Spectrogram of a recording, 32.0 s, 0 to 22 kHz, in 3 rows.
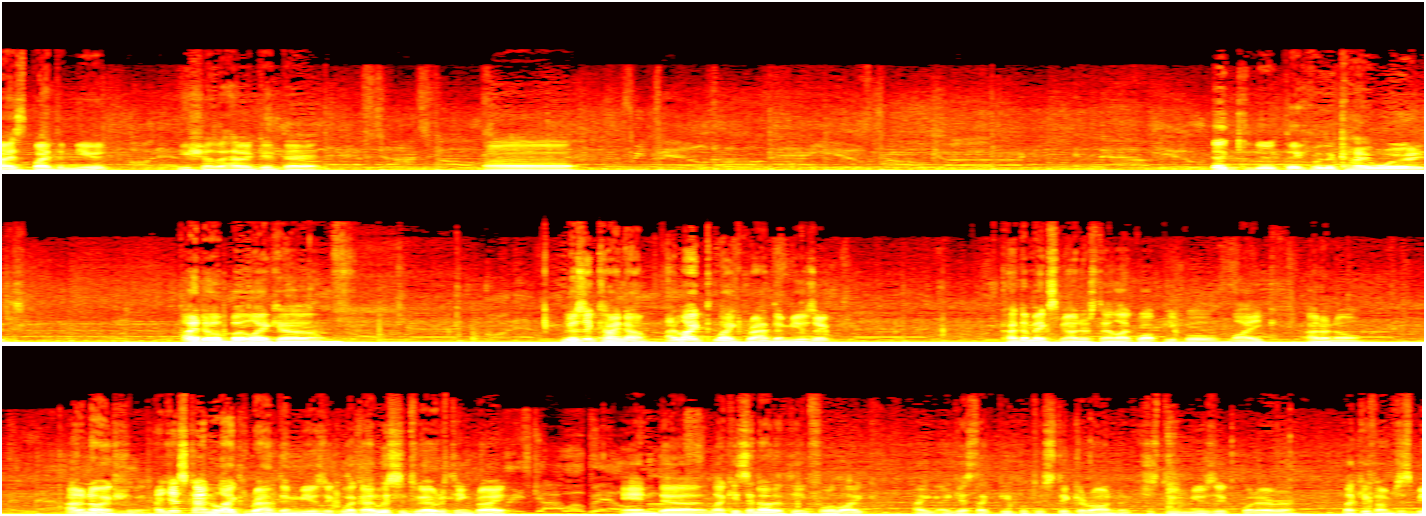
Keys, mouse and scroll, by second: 16.2 right click, 16.7 g, 22.0-23.8 right drag, 23.8 g, 30.5-31.5 right drag, 31.5 g.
